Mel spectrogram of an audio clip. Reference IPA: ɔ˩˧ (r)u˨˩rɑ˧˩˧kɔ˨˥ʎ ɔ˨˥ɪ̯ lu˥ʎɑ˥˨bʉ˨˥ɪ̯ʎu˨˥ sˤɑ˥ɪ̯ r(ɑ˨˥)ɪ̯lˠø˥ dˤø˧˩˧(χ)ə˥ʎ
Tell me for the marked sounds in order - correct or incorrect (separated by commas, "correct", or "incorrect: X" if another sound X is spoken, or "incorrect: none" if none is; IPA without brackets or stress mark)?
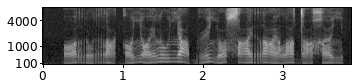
correct, incorrect: ɑ˥˨, correct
